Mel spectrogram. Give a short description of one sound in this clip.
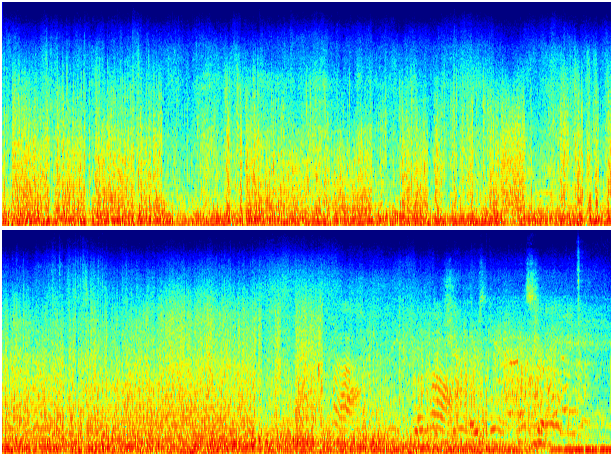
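Bike tyres rumble and rattle over a rough dirt trail.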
